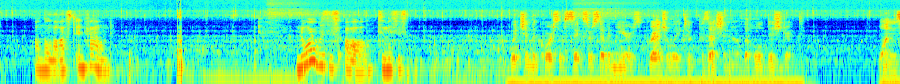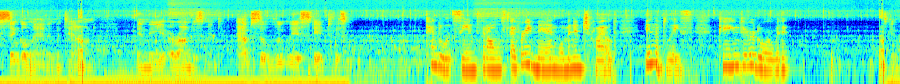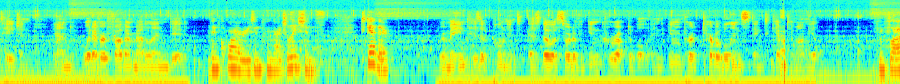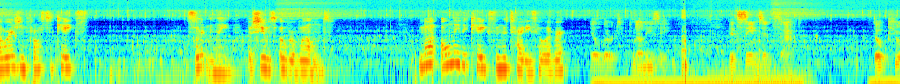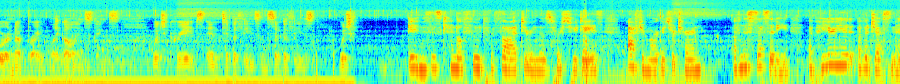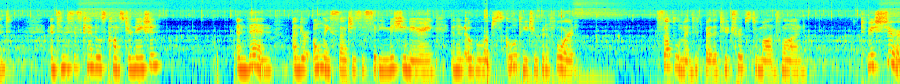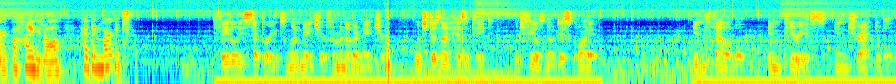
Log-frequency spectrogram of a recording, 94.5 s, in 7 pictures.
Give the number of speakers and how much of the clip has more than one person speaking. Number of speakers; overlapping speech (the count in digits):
2, no overlap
